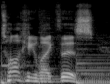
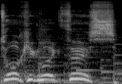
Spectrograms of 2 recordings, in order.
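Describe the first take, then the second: First: It is said in a normal speaking voice. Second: It is said in a heavy, put-on character voice.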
